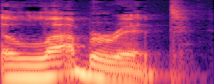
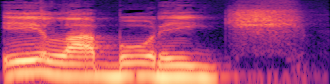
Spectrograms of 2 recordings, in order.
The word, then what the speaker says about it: elaborate: Então esse R-A-T-E tem o som do R-I-T, ret, ou R-E-T, né?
